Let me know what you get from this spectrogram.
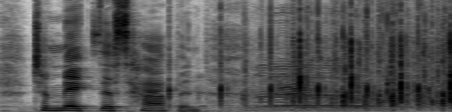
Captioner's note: applause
